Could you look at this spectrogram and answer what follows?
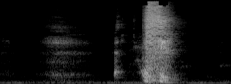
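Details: Person deliberately recording wet spray sneezes and nose blows, with some cough; quick inward breath then one loud, explosive, wet sneeze: sneeze.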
